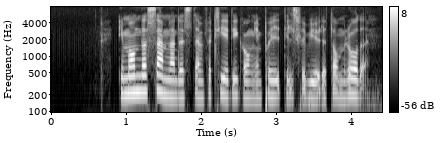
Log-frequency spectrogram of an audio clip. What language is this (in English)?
Swedish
